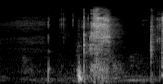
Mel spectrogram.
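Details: Adult woman sneezing while her 7-month-old baby giggles at it: a brief in-breath, then one sharp, hissing sneeze burst.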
